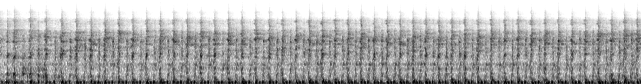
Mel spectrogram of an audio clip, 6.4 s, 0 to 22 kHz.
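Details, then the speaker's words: Kohler Courage 20 hp engine repowering a Craftsman YS4500 lawn tractor, cranked on sprayed parts cleaner with no fuel seen at the pump and no muffler fitted: loud raw crackling exhaust at a fast steady beat. Owner suspects a cylinder-head problem; cause unclear. "it sounds like it was kind of getting some gas right but i think something happened with the heads again because there's no muffler on there"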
